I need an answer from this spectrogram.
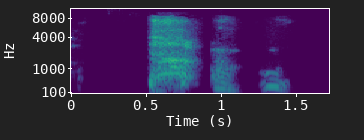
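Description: Throat clearing to shift phlegm, three short rasping bursts in a row, the first longest and loudest and the last shorter and softer, with silence around them.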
